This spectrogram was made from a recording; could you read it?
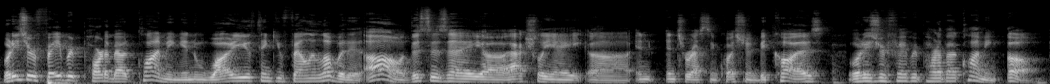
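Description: A young Korean man with a Korean accent, answering viewer questions casually to camera in a small room, pausing to think with fillers. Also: medium pitch. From South Korea. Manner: relaxed, thinking aloud with fillers. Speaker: climbing vlogger.

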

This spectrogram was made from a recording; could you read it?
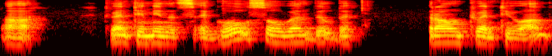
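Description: A middle-aged man from Ukraine with a Ukrainian accent, chatting casually on a chess stream in halting English with many fillers. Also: mid-range voice, steady tone, creaky, a little mellow. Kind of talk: casual livestream chat answering viewers.

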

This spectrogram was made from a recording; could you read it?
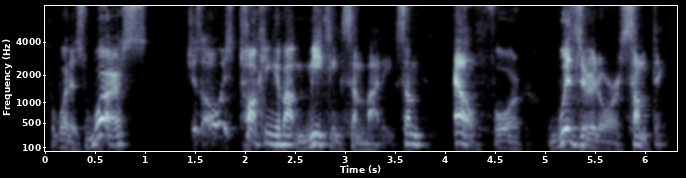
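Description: A man's voice: medium pitch, huge pitch swings, normal speed, husky, exaggerated voice. A man in his fifties playing a grumpy, opinionated older family doctor in a theatrical play reading, with a dry, emphatic manner. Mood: dry disapproval. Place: small home room on a video call.

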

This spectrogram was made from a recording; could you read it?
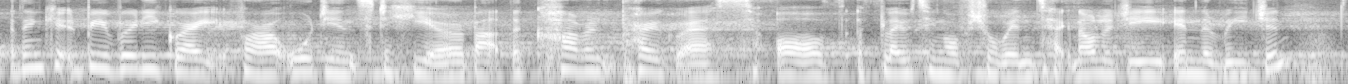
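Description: A woman's voice: mid-range voice, a little mellow. Woman moderating a panel, echoey hall. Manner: polite, measured. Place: large conference hall stage. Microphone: handheld mic.

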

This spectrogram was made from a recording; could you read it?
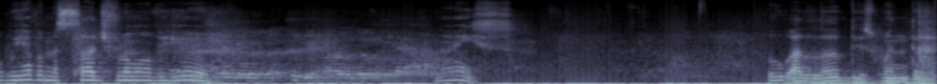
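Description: A man giving a casual, chatty walkthrough of a large house, filming on a handheld phone and admiring the rooms as he goes. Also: fairly high pitch. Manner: slow, chatty, admiring remarks. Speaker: real estate agent touring a home. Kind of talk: casual home tour walkthrough. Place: large furnished house, indoors. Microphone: handheld phone camera. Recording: other visitors chatting behind.

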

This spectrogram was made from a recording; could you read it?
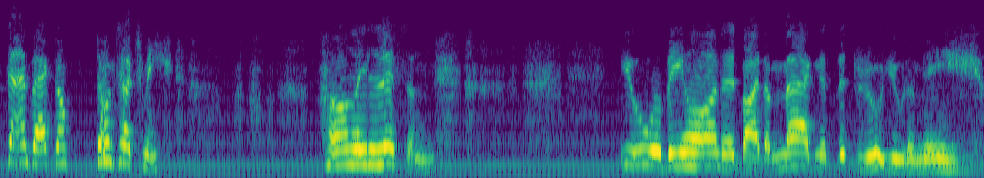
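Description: Venomous dying wife, slow haunting taunts, radio play, muffled tape with hum. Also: female voice, on the high side. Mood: menacing, dying. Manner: theatrical, taunting, drawn-out delivery. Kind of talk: 1970s radio drama acting. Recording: dull 1970s radio recording with hum.

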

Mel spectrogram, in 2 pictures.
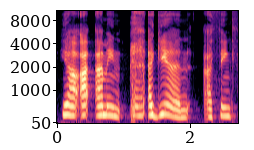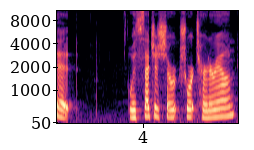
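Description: A middle-aged woman coach answering press questions at a table mic, measured and full of ums and restarts. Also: a little high, sharp tone. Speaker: head basketball coach. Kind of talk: post-game press conference answers. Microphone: desk mic on a stand.

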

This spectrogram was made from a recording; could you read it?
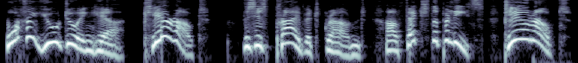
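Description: A woman voicing an absent-minded, irascible middle-aged male professor in a storybook, with a gruff, blustering manner. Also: medium pitch, very animated, normal speed, dry recording, clean studio sound, voice pushed up. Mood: furious roaring.

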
